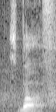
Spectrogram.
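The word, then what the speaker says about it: Zborów: Could you spell that, please? Z, like a zebra, B, O, R, O, W. Borov. Zborov.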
